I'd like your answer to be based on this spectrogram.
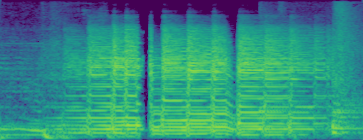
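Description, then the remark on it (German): A loud live band at a festival plays heavily distorted rock, sustained chords shifting every second or so with a brief cut near the middle, no voices over the music. “Wir nutzen mal die, die, die Chance, in der Lücke zwischen den Bands aufzunehmen, weil es doch ganz schön laut.”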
